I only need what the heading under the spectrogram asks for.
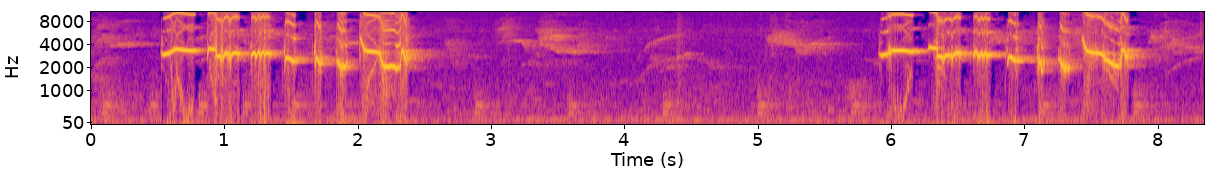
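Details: Provoking song of an oriental magpie-robin, played to draw a response from other birds. Two loud bursts of fast whistled and buzzy notes, each lasting about two seconds, are separated by a quieter gap with soft distant chirps.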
